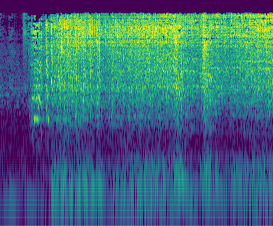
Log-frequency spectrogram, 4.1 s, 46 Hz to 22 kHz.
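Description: A Honda CB750 motorcycle engine starts and settles into a loud, steady, rumbling idle that holds even throughout, with no voices heard.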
